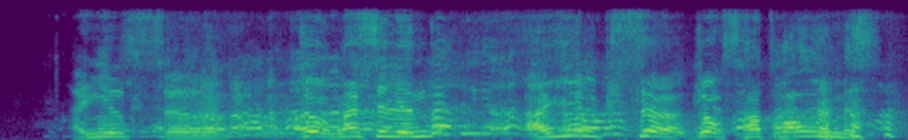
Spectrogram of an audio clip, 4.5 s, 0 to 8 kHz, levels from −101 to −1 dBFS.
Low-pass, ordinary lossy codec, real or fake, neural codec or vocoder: 7.2 kHz; none; fake; vocoder, 44.1 kHz, 128 mel bands, Pupu-Vocoder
